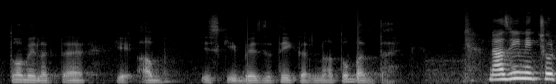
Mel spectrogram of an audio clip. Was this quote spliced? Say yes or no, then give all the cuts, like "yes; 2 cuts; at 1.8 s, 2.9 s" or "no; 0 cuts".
no; 0 cuts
